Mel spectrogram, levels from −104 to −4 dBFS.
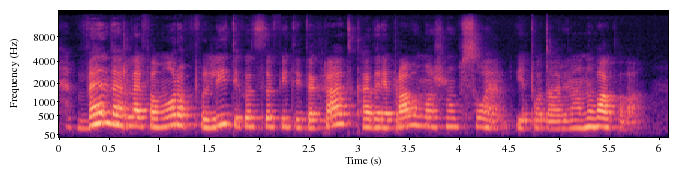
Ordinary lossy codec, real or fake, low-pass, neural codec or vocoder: none; fake; 14.4 kHz; vocoder, 44.1 kHz, 128 mel bands, Pupu-Vocoder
